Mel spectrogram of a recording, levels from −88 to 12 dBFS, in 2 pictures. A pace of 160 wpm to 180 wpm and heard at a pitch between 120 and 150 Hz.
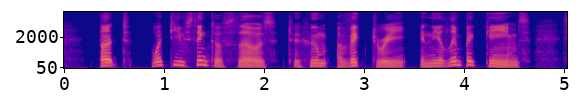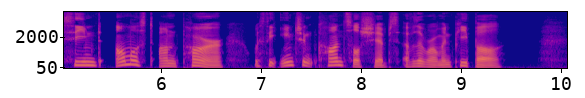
Yes: average, 175 wpm; medium, 140 Hz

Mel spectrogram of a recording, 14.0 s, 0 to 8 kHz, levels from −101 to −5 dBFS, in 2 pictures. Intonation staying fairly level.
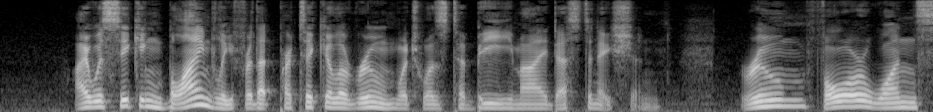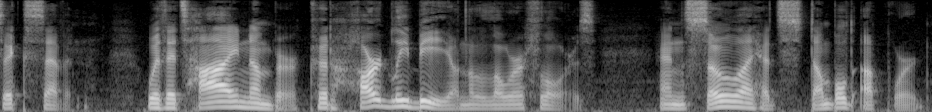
No: average, 4.8 semitones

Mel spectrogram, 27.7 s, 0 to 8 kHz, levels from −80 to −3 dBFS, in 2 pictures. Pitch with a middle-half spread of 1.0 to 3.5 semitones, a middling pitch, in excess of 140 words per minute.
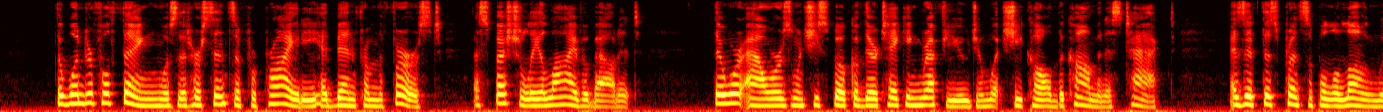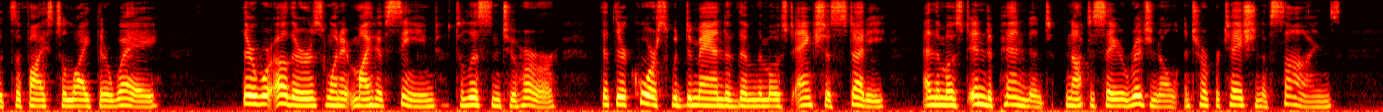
Yes: average, 3.2 semitones; medium, 180 Hz; average, 175 wpm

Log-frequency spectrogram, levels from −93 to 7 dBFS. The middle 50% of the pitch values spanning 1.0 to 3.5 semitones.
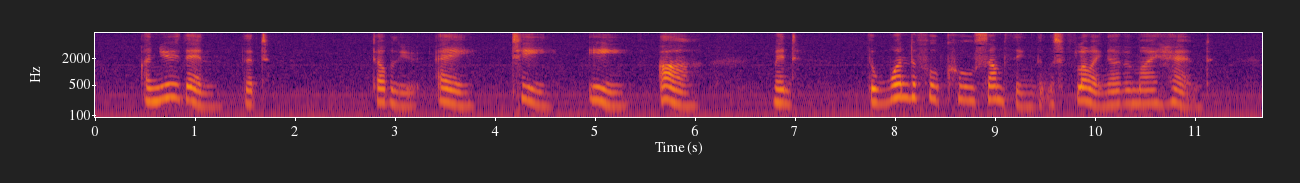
No: average, 4.2 semitones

